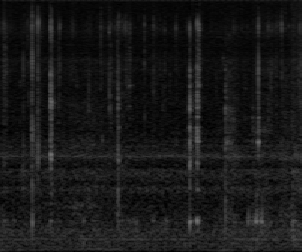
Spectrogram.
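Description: A spatula scraping thick, freshly made soap batter out of a bowl into a plastic container: faint soft scrapes with a few light clicks and taps scattered through.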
